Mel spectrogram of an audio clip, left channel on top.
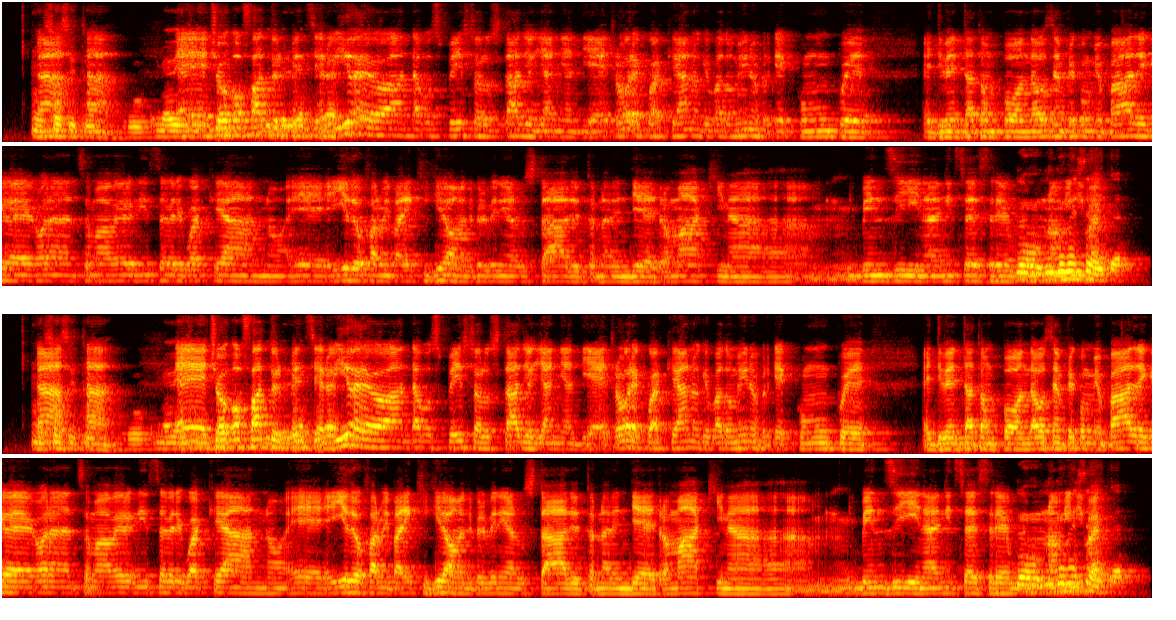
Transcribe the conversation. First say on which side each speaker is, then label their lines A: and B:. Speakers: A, in the centre; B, on the right.
A: Non
B: Ah,
A: so se tu
B: ah.
A: come avevi
B: Eh,
A: in mente
B: c'ho-
A: di
B: ho ho fatto
A: vedere
B: il pensiero.
A: la finale.
B: Io ero- andavo spesso allo stadio gli anni addietro, ora è qualche anno che vado meno perché comunque è diventata un po', andavo sempre con mio padre che ora insomma ave- inizia ad avere qualche anno e io devo farmi parecchi chilometri per venire allo stadio e tornare indietro, macchina, mm, benzina, inizia a essere una
A: Do- di dove
B: mini
A: sei
B: va-
A: te?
